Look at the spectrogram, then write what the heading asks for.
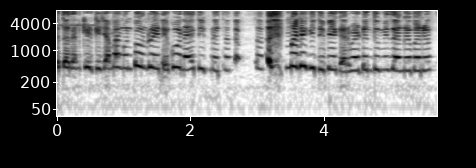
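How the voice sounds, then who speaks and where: A woman's voice: very high voice, warm tone. A woman voicing a hurt, stifled young newlywed daughter-in-law in a village family cartoon, plaintive and complaining, with a Vidarbha Marathi accent. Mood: tearful, hurt. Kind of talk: rural family cartoon dialogue.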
